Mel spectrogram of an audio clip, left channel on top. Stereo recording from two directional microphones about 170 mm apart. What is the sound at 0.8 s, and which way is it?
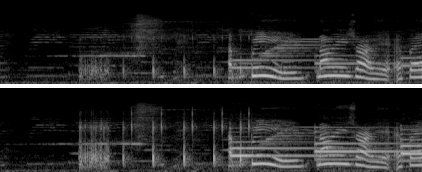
Music, 40° right (ahead or behind).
